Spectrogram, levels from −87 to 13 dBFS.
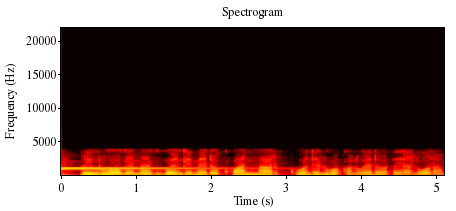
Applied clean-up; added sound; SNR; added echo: none; Keyboard (musical); 6 dB; none.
